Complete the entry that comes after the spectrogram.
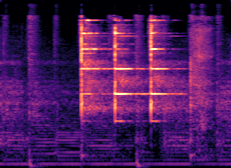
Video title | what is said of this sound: Slitting Chisel | So the front of this should be, well, hear how it's ringing?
